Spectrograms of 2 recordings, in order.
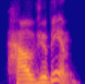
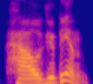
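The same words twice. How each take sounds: First: The word 'have' is shortened to a 've sound. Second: The word 'have' is shortened to a 've sound.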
